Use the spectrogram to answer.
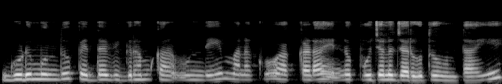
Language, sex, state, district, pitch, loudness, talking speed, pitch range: Telugu, female, Telangana, Karimnagar, 225 Hz, -18 LUFS, 145 wpm, 210-235 Hz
